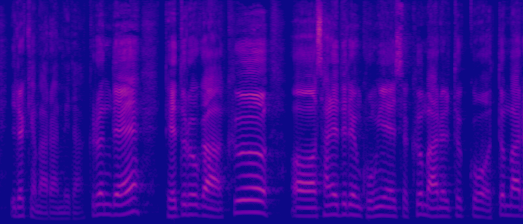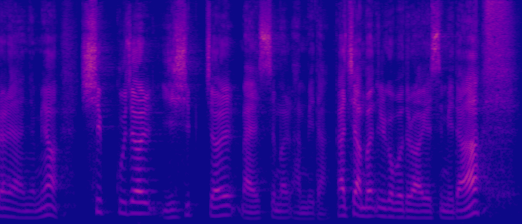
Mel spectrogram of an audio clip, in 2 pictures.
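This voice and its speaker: On a very clean recording with a silent background, a man with a fairly high voice speaks quickly with lively intonation. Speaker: pastor. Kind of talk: sermon. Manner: fast.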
